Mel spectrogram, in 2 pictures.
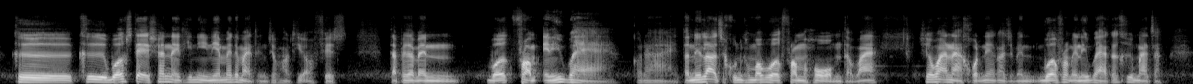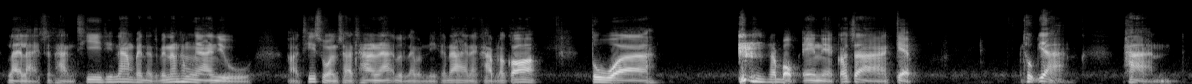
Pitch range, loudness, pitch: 85-115 Hz, -17 LUFS, 95 Hz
